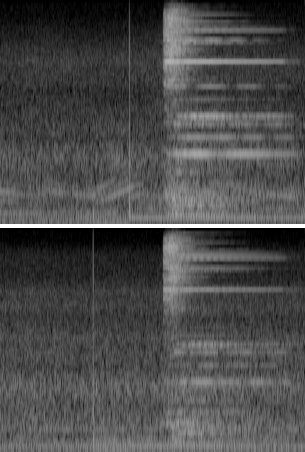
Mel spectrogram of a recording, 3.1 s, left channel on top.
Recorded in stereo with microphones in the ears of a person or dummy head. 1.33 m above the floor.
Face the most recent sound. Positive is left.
turn(degrees=-5)  # may be behind; listen again after turning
